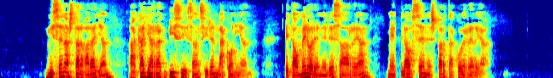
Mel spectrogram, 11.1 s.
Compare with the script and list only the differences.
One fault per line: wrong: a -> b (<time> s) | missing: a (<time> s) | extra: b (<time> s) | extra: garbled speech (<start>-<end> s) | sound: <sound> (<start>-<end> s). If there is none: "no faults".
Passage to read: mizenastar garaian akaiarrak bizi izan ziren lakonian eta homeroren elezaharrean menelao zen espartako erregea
sound: dropout (7.9-8.0 s)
